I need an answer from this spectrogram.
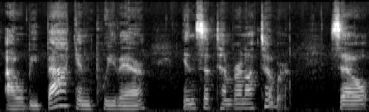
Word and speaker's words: Puivert: Yes, I'm in transit to a beautiful village in the south of France called Poular. You can look it up on the map. It's spelled Puivert. Poular.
